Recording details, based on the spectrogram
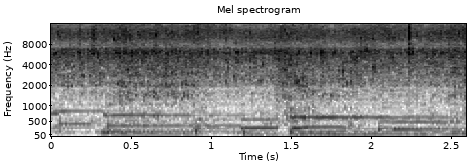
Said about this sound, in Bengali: এই আলুটাকে আমি ভেজে নেবো।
